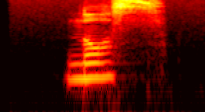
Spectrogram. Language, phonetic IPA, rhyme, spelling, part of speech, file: Russian, [nos], -os, нос, noun, Ru-нос.ogg
- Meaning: 1. nose 2. bow, prow (boats) 3. forepart, point 4. horn (of an anvil) 5. headland, promontory, point (geology) 6. lip (for pouring)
